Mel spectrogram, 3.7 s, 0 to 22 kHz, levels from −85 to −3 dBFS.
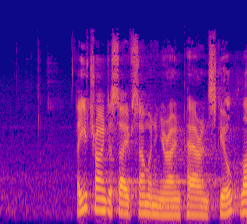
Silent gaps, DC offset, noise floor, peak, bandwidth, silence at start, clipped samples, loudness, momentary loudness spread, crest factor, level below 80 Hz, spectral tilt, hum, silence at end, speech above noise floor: none; under 0.1%; -51 dBFS; -4 dBFS; 14 kHz; 1.15 s; under 0.1%; -21 LUFS; 3 LU; 18 dB; -62 dBFS; -4.5 dB/octave; none; 0 s; 30 dB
